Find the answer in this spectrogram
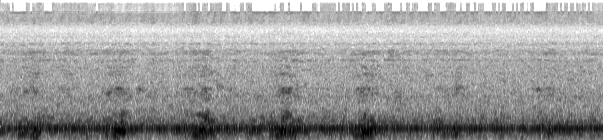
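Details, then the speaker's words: Sleeping adult female dog snoring with soft, rhythmic rasping snores roughly every second over a steady background hum; owner says she always snores asleep and is not sick. "you can hear my dog right now because she's snoring"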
